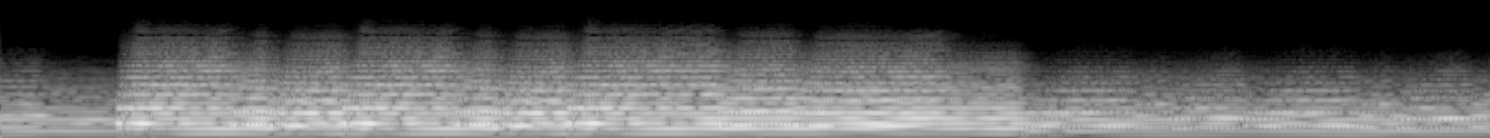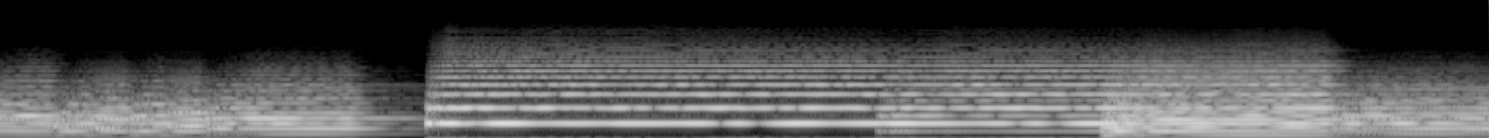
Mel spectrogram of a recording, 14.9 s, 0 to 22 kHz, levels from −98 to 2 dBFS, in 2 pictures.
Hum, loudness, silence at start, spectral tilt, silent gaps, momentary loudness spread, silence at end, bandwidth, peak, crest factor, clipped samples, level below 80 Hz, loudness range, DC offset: none; -18 LUFS; 0 s; -7.5 dB/octave; none; 11 LU; 0 s; 6.6 kHz; -2 dBFS; 16 dB; under 0.1%; -70 dBFS; 9 LU; 0.2%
